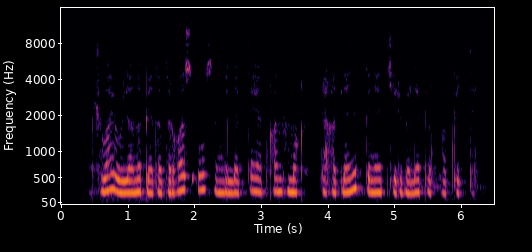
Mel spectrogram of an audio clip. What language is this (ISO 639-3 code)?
bak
